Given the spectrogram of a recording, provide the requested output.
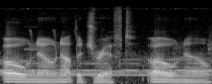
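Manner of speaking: ordinary talk, nothing marked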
